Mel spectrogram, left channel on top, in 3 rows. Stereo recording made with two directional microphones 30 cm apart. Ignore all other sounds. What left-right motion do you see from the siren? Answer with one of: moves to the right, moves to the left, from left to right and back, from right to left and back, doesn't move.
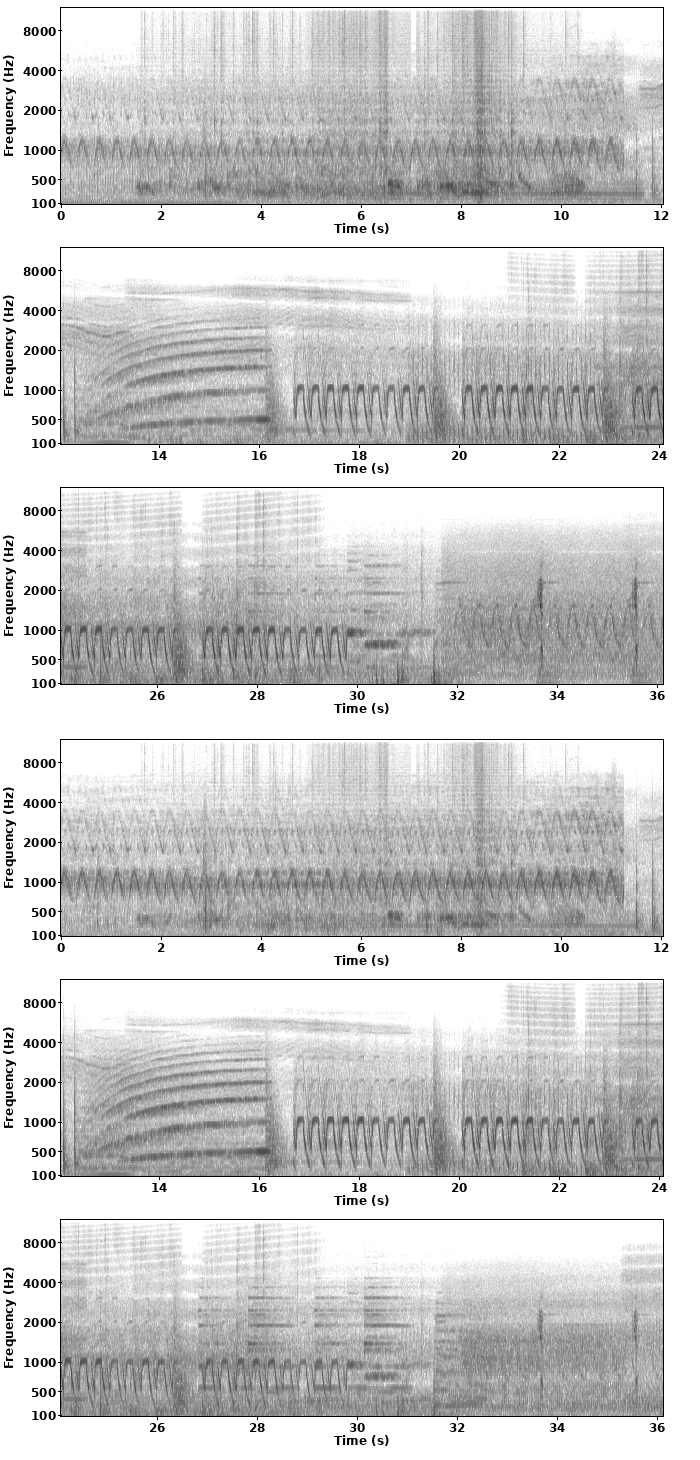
moves to the left.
